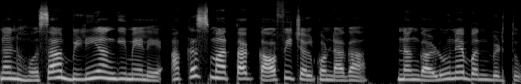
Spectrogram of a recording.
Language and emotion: Kannada, sad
